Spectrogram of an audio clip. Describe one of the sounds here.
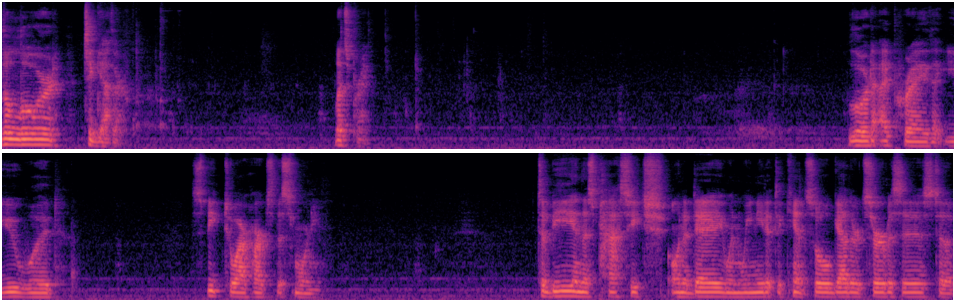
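A man speaks calmly and closely into a microphone, with pauses.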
